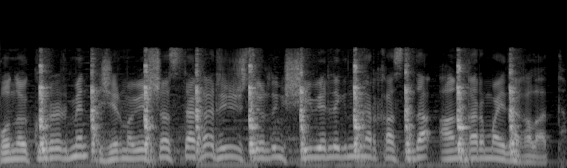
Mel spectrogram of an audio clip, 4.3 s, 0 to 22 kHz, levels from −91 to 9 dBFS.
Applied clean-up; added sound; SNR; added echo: none; Clock; -1 dB; none.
